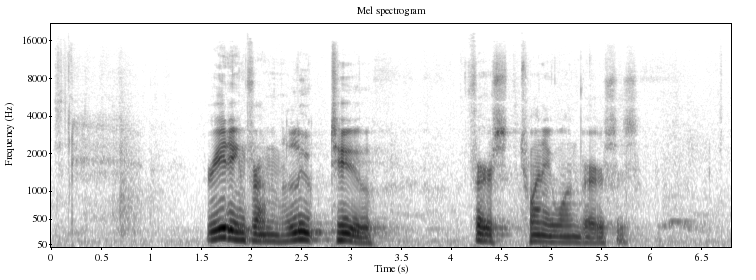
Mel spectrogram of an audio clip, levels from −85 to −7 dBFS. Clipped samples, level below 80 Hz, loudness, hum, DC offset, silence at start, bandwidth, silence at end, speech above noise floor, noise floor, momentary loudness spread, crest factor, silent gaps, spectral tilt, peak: under 0.1%; -52 dBFS; -20 LUFS; none; under 0.1%; 1.55 s; 14 kHz; 1.05 s; 38 dB; -57 dBFS; 19 LU; 20 dB; none; -7.5 dB/octave; -2 dBFS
